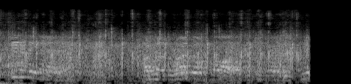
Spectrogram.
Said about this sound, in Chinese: 美国神韵纽约艺术团1月15号晚上在纽约林肯中心的演出达到高潮，满场观众以经久不息的掌声表达内心的感动。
